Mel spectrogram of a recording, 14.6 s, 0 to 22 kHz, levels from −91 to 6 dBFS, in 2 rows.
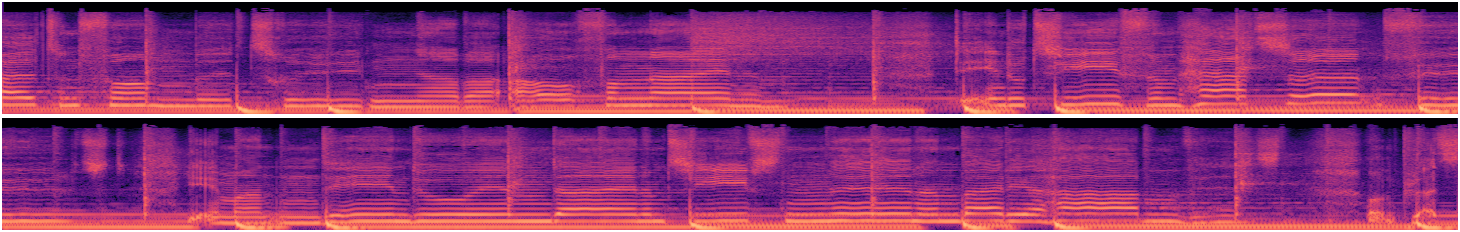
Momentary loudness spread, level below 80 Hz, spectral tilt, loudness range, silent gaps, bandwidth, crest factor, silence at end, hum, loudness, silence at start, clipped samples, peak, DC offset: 5 LU; -24 dBFS; -5 dB/octave; 2 LU; none; 18 kHz; 14 dB; 0 s; none; -18 LUFS; 0 s; under 0.1%; -2 dBFS; under 0.1%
